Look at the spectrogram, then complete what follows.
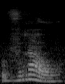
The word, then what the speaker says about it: vrouw: is ui, onion, ui, We also have O U, which you pronounce as ow, like in now in your language. In Dutch, for example, vrouw, which means woman.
